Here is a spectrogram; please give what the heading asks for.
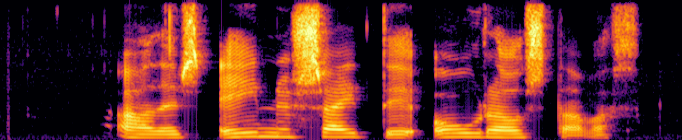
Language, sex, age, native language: Icelandic, female, 18-19, Icelandic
